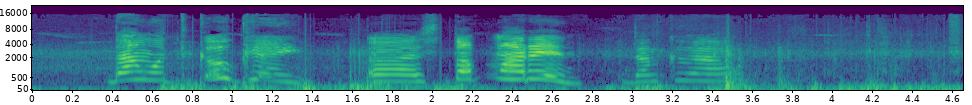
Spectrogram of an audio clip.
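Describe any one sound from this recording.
Children speak with animation close by.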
